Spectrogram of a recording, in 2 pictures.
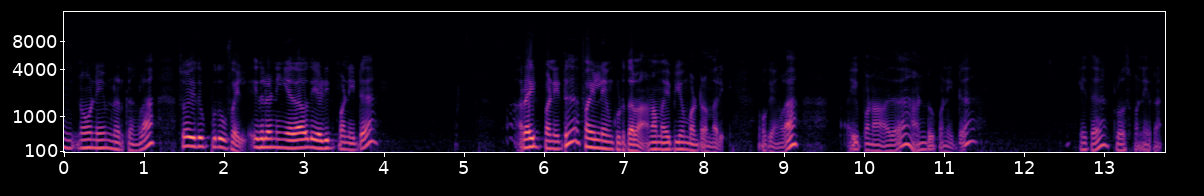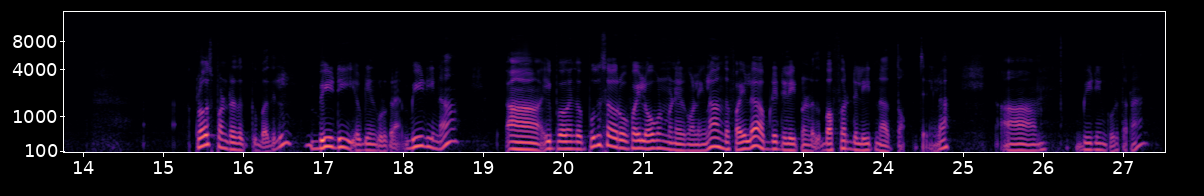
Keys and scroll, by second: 2.8-10.2 typing, 11.2-14.3 typing, 16.7-17.5 typing, 26.4 Return.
